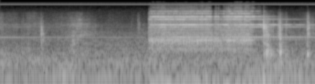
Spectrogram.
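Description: A telephone bell rings in one loud, bright, continuous burst that starts abruptly after a quiet stretch marked by a few faint soft knocks.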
